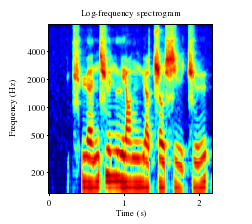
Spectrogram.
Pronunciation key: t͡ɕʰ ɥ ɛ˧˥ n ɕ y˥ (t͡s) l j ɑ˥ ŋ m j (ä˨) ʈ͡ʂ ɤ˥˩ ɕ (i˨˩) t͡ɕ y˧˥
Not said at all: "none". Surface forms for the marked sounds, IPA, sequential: n, ä˨, i˨˩

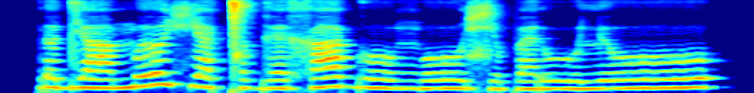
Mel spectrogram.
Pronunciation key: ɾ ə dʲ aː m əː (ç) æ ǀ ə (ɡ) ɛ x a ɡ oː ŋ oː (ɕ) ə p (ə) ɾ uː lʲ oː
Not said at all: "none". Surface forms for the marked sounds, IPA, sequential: ç, ɡ, ɕ, æ

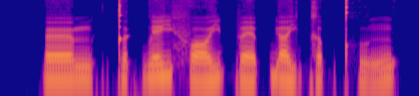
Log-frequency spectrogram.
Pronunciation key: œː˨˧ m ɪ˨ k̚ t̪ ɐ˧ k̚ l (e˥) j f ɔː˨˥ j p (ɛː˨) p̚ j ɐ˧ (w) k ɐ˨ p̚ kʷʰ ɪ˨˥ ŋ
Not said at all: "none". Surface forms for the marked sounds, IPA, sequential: e˥, ɛː˨˥, j

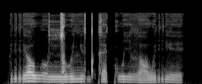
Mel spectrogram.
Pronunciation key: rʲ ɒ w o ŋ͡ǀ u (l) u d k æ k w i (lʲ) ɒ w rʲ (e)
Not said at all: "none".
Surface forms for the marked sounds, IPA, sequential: lʲ, l, e

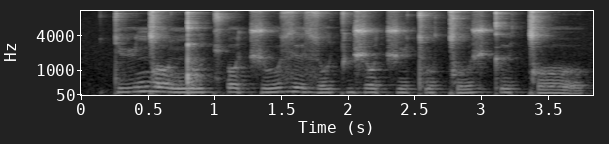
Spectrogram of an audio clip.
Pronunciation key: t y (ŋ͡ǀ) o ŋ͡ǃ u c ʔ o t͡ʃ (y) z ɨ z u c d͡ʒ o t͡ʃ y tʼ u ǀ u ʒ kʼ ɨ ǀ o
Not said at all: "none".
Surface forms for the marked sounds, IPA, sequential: ŋ͡ǀ, u

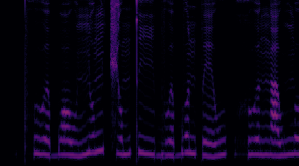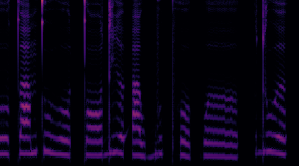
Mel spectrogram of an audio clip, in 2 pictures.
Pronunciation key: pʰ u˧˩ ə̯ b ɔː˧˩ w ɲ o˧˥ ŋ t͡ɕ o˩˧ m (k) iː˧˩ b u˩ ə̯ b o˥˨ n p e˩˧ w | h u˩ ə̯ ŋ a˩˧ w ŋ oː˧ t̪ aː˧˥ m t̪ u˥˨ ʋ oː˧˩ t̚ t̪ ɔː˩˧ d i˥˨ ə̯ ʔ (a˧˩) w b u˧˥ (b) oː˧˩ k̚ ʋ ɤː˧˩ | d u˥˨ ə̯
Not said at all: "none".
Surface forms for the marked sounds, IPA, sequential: t̪, a˧˩, pʰ

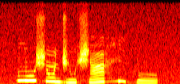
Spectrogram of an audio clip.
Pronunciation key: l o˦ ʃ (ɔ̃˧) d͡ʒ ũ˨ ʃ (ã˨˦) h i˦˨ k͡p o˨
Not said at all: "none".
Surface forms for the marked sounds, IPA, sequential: ɔ̃˧, ã˨˦

